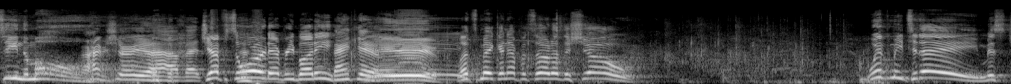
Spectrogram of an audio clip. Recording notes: Recorded live at Luftgekuhlt 8.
